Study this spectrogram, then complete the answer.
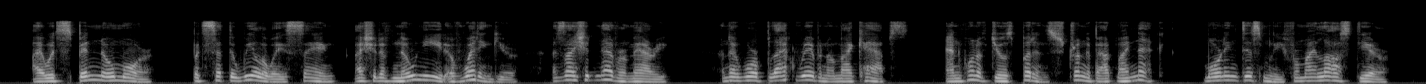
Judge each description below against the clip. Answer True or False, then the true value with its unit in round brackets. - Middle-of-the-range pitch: True (155 Hz)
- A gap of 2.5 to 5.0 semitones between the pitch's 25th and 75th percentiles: False (5.4 semitones)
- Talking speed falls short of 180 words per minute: False (200 wpm)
